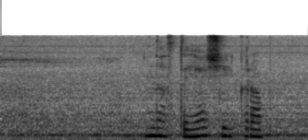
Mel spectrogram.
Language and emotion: Russian, neutral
